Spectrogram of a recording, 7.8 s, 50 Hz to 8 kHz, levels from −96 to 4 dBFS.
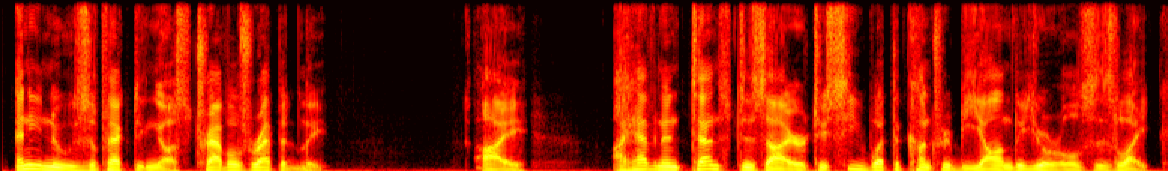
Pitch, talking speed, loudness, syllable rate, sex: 100 Hz, 160 wpm, -19 LUFS, 5.7 syllables/s, male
